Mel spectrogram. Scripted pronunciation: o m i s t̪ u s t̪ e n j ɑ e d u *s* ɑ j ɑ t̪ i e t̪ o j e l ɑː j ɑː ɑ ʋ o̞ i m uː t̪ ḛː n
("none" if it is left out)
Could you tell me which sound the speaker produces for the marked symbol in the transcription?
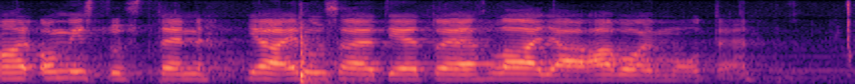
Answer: s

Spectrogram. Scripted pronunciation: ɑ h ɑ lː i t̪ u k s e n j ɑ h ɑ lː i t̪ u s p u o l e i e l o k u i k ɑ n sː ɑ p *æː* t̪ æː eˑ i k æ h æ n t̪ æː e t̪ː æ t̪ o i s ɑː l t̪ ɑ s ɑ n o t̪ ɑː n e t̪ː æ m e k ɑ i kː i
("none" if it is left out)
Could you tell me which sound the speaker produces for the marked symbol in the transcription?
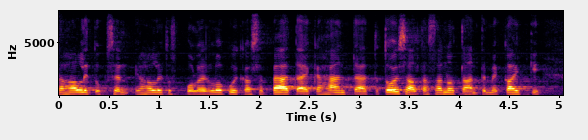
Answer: æː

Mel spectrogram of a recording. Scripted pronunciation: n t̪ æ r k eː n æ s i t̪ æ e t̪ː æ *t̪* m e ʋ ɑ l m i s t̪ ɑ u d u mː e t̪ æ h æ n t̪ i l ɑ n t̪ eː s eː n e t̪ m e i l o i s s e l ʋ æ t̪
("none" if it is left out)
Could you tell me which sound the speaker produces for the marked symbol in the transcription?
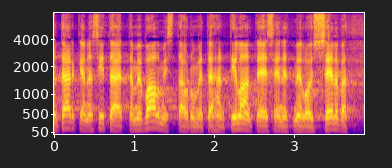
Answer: none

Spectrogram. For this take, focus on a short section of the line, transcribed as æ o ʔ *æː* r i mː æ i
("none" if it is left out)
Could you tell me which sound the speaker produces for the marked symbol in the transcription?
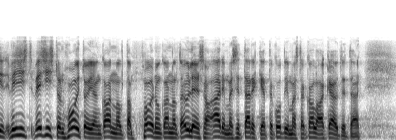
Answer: æː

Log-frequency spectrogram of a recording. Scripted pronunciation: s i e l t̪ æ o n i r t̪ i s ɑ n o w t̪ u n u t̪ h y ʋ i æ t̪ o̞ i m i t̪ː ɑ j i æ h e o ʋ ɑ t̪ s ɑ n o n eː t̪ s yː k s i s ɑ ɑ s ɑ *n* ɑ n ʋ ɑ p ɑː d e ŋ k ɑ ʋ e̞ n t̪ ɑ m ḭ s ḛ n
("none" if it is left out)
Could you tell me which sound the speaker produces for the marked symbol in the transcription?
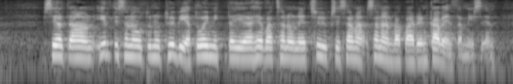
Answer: n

